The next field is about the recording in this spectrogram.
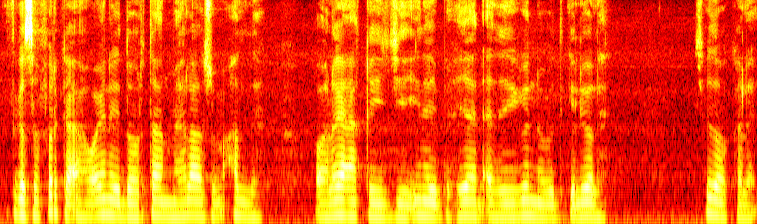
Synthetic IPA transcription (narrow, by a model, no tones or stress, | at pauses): d̪ɐd̪kʰɐsɐfɐrkʰɐʔɐɦwɑːɪnɛjd̪ɔːrt̪ʰaːnmɛːlɐɦɐsʊmʕɑd̪lɛ | ɔːlɐɣɐħɑqiːt͡ʃɪjɛjɪnɛjbɪħɪjaːnʔɐ̰ðɛːɣɔnɐβɐd̪ɡɛlɪjɔlɛh | sɪðɔːkʰɐlɛ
